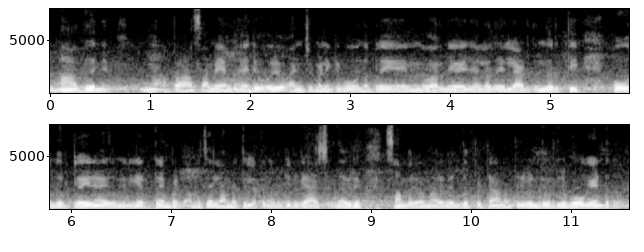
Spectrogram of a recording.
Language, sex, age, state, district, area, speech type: Malayalam, female, 45-60, Kerala, Kottayam, rural, spontaneous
